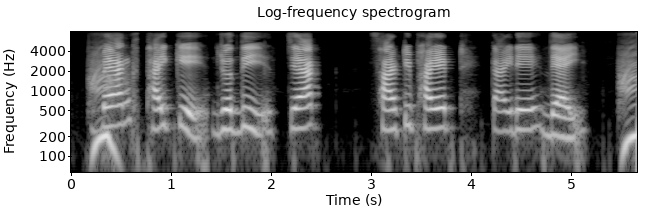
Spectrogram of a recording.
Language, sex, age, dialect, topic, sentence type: Bengali, female, 18-24, Jharkhandi, banking, statement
